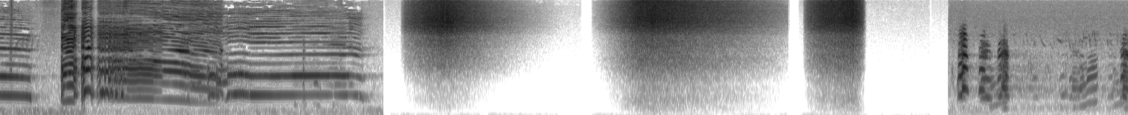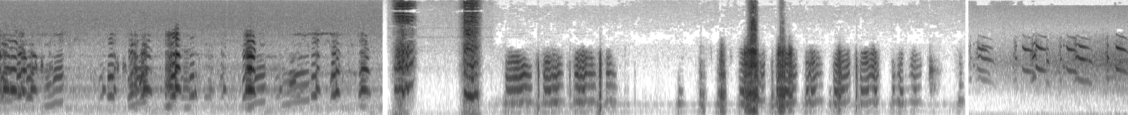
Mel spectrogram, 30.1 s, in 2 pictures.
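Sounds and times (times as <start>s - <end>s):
snake hissing: 5.4s - 6.9s, 8.1s - 11.6s
waterfowl honking: 12.7s - 20.2s.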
